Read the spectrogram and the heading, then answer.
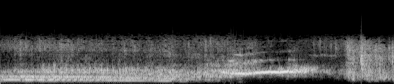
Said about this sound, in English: Lucky it's late and there's no traffic. Car parked up ahead. Hit the lights and get in behind.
